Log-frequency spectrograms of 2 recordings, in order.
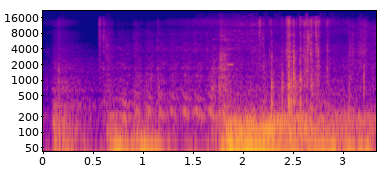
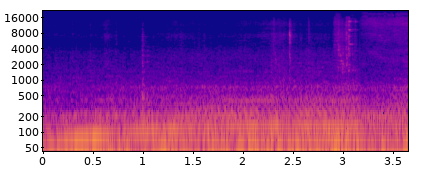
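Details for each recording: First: Key-fob vehicle during scan-tool relearn procedures: uneven starter churning for well over a second before the engine catches and settles; slow to fire, cause unclear. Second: 2018 Nissan Titan road test: engine pulls hard, revs climbing smoothly under full throttle, no fuel cutoff or stumble; runs fantastic, normal acceleration.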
